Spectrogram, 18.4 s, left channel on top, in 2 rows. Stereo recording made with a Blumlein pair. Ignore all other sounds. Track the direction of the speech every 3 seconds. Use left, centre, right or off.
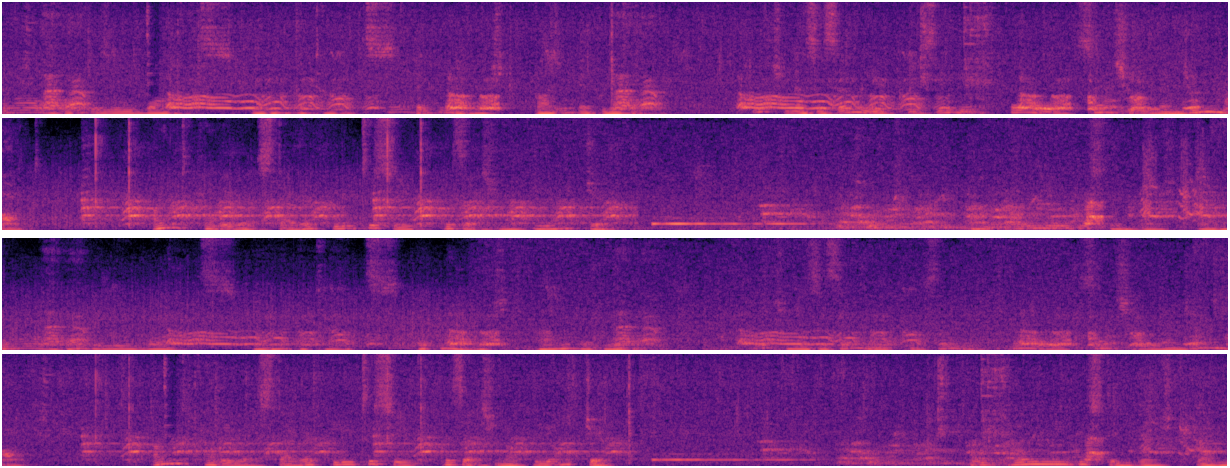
left, left, left, centre, right, right.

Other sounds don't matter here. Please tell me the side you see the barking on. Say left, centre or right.
left.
